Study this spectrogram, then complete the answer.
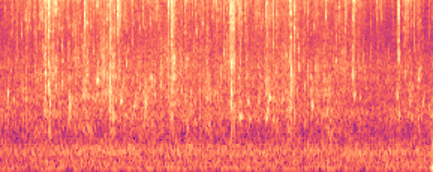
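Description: Water swirling and trickling in a gold pan during panning, a soft continuous slosh with small splashes and gritty washes, close up and fairly quiet, with no voices.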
